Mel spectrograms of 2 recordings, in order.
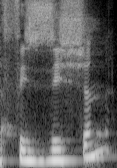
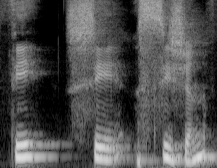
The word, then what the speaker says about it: physician: a little bit clearer physician wow complicated word sounds like fizzy like a fizzy drink fizzy physician f z so it's a voiced z z that is almost disappears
